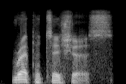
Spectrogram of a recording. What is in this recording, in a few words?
"repetitious", British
